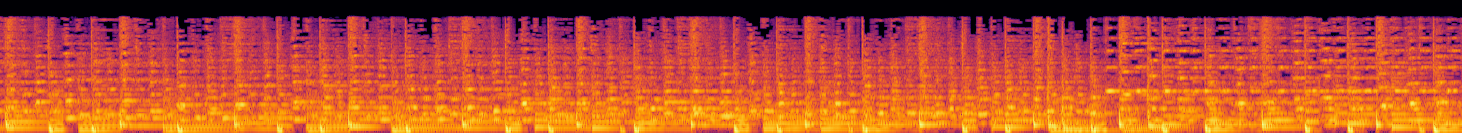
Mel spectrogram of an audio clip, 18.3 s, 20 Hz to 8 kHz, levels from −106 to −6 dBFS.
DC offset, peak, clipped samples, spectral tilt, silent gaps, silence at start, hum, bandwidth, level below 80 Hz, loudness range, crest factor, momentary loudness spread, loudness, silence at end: under 0.1%; -4 dBFS; under 0.1%; -11 dB/octave; none; 0 s; none; 5.8 kHz; -26 dBFS; 2 LU; 16 dB; 4 LU; -20 LUFS; 0 s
